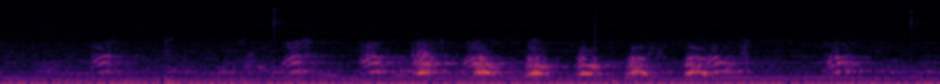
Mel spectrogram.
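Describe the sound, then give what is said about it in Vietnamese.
A neighbour's dog barks in the distance, a run of many short, yappy barks with a few whimpering yips, over a low steady hum. “Thị Tất cố lắng tai nghe, chỉ thấy tiếng chó nhà hàng xóm vẫn cứ sủa văng vẳng, dai dẳng, nhấm nha nhấm nhẳng đến khó chịu.”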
